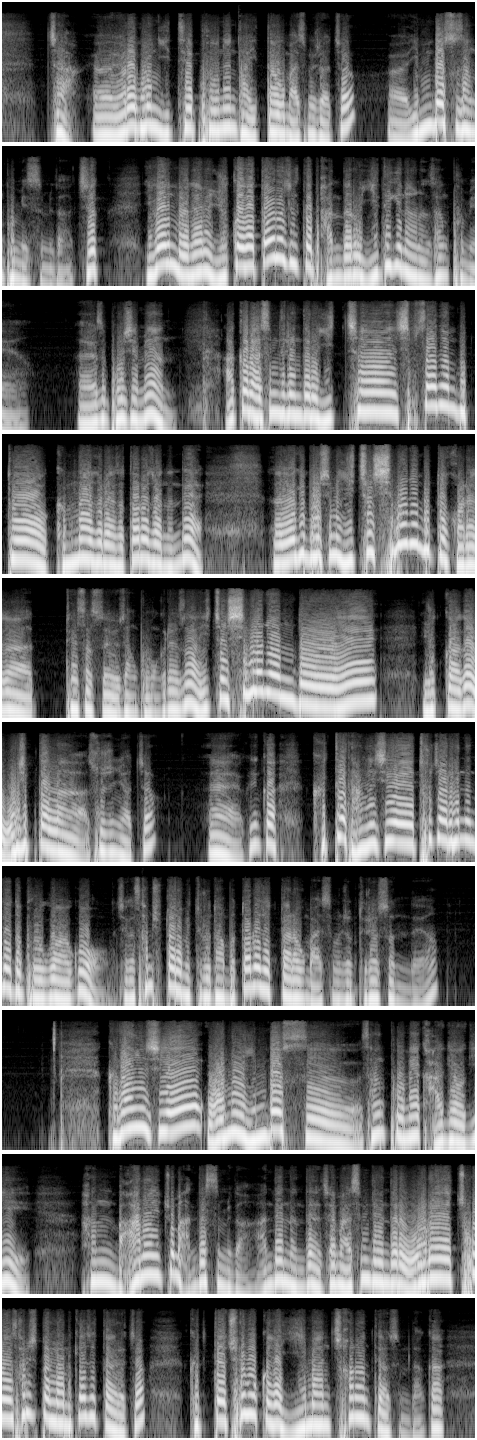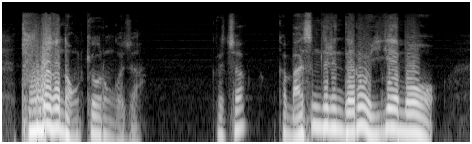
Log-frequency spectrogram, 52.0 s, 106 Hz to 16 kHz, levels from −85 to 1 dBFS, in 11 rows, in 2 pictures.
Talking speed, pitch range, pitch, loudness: 300 characters per minute, 130-190 Hz, 160 Hz, -12 LUFS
